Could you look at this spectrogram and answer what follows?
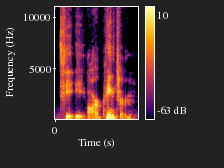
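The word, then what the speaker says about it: Paynter: a composer cinematography is robert paint or painter but it's spelled like pay pay p-a-y-n-t-e-r painter the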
